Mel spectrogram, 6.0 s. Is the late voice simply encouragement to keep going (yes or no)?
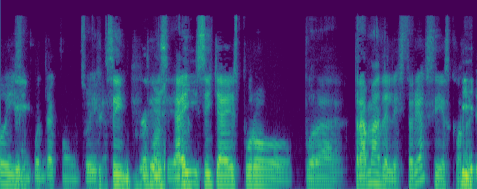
no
